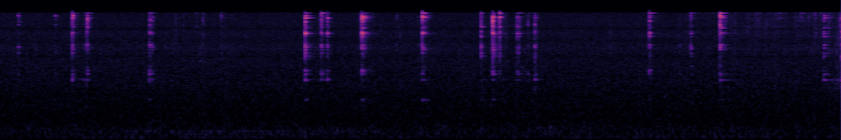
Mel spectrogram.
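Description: A small open gold-tone metal heart-shaped ornament with a rhinestone ribbon emblem inside, hanging from a pink ribbon, is held in the hand and tapped and scratched with long purple-painted nails. About seventeen quiet, sharp, bright metallic ticks and clicks are spaced irregularly over a faint low hum. Each tick dies away almost instantly, with no ringing.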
